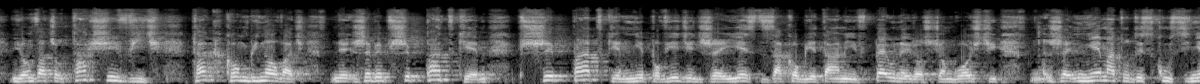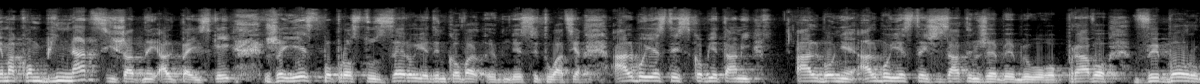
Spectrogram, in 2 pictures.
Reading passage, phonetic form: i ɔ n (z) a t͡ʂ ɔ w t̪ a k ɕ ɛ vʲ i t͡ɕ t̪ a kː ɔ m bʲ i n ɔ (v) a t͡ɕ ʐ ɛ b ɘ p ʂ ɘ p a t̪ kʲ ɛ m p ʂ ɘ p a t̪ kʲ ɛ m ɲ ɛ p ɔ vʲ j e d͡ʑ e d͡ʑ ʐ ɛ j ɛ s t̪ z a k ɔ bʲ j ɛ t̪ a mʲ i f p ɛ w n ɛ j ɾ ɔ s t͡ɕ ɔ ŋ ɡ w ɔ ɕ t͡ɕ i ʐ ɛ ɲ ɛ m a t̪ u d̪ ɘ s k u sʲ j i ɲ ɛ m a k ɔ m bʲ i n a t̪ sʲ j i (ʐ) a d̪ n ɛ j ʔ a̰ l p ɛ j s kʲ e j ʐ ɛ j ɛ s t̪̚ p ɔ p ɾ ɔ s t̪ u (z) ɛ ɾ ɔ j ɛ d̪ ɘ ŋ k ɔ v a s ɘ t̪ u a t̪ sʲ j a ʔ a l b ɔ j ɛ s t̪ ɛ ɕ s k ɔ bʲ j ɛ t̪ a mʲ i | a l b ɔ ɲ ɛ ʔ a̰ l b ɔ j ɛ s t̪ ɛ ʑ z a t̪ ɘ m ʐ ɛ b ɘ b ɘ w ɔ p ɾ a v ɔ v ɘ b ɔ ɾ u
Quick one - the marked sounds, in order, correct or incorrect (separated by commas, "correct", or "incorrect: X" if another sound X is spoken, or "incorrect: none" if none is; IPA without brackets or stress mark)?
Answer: correct, correct, correct, correct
